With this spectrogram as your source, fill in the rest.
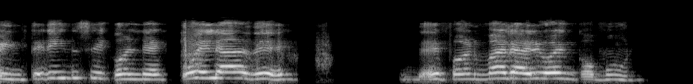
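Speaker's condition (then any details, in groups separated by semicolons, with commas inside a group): Cerebral palsy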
